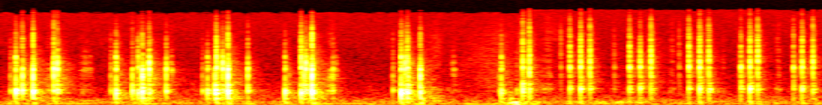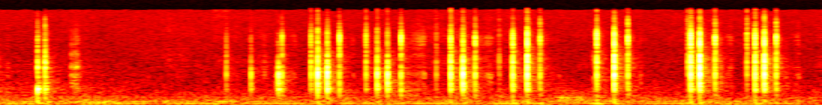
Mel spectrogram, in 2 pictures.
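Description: Long nails tap and knock on the plain red side of a hollow, heart-shaped cardboard gift box. Quick, dry, bright clicks come in uneven bursts with short pauses between them. Each tap dies away almost instantly, with only a faint hollow knock beneath.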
